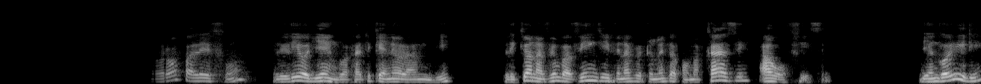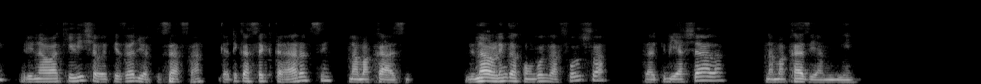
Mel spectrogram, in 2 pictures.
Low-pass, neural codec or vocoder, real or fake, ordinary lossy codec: 7.2 kHz; none; real; AAC, 32 kbps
